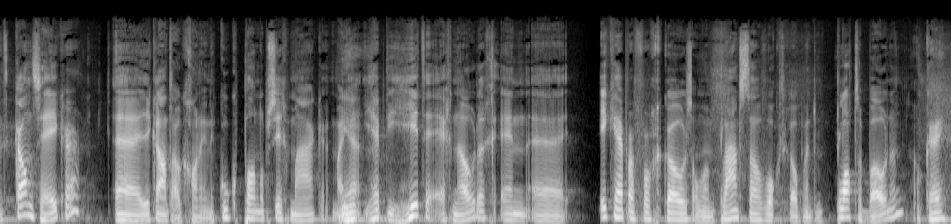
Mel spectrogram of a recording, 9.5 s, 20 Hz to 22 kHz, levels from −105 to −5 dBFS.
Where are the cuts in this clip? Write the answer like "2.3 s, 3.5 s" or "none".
6.9 s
